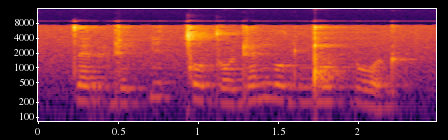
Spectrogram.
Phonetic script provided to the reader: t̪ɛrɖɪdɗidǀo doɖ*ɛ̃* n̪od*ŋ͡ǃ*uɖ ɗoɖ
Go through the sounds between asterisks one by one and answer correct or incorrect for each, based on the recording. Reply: incorrect, correct

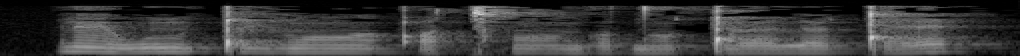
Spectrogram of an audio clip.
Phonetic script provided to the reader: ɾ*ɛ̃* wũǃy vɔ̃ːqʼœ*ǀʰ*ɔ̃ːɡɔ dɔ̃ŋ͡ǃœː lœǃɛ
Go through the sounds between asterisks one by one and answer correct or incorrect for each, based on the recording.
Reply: correct, correct

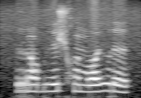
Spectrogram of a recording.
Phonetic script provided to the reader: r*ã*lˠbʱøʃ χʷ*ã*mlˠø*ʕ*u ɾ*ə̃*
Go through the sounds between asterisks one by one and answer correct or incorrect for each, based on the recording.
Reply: incorrect, correct, incorrect, incorrect

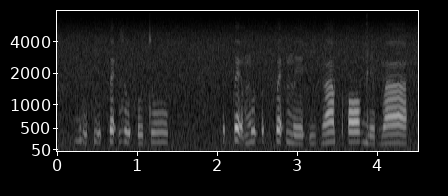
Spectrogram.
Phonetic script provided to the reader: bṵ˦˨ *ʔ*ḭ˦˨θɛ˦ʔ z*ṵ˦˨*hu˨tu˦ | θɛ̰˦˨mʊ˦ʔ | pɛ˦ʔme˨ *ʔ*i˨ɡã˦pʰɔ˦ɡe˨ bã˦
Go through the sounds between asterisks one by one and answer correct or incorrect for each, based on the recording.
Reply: correct, correct, correct

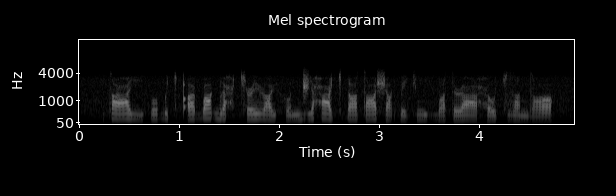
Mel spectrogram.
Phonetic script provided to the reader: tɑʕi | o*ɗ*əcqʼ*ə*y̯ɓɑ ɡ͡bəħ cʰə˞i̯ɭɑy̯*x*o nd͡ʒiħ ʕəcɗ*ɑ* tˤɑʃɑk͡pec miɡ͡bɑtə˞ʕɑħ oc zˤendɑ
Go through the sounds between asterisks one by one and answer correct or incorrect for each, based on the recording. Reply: incorrect, correct, incorrect, incorrect

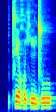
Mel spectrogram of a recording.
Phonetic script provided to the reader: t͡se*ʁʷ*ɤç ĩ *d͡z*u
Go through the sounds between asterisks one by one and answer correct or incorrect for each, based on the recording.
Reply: correct, correct

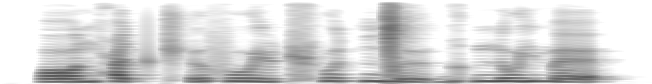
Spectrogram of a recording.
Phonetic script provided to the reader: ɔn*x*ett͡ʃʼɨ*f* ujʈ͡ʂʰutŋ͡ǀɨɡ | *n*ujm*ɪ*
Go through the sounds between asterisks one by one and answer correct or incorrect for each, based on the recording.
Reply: incorrect, correct, correct, incorrect

